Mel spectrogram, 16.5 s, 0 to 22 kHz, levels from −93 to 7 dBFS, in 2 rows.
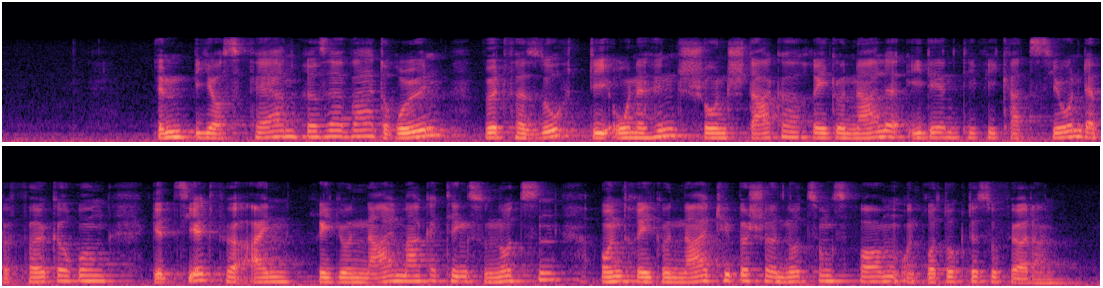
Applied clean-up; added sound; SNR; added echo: none; none; none; none.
